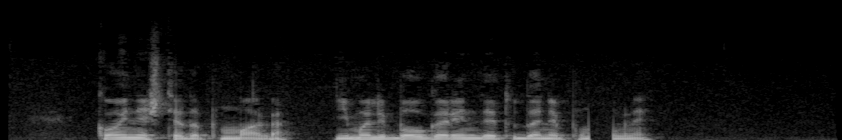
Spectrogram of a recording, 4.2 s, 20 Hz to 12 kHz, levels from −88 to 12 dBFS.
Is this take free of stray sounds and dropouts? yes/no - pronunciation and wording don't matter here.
no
